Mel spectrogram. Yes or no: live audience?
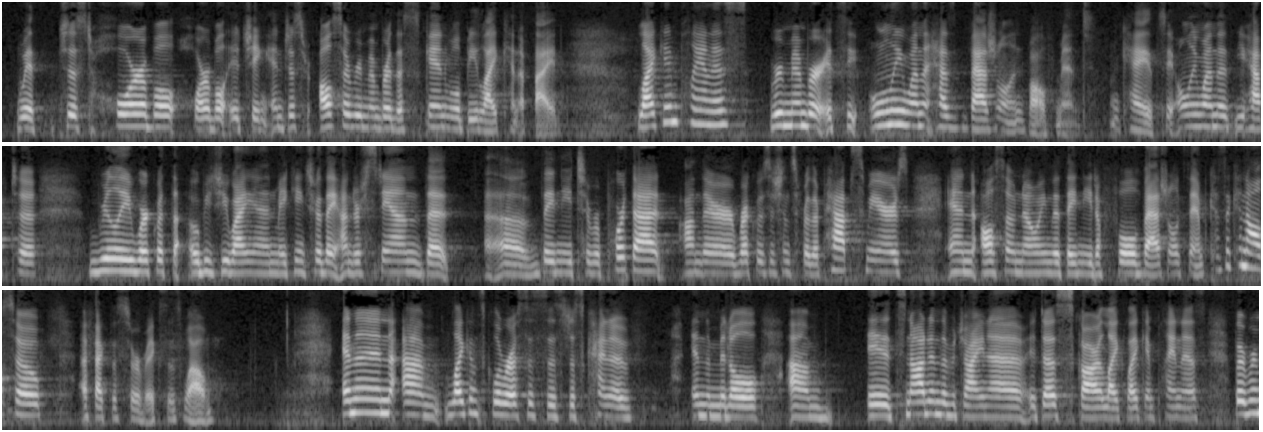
yes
